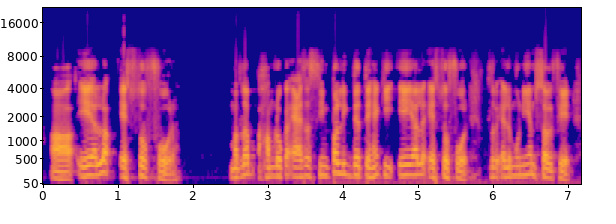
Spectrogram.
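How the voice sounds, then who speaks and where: A man's voice: high voice, a little mellow, no echo. A man teaching a science lesson at a whiteboard. He explains step by step and keeps asking and answering his own questions. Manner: frequent fillers like "theek hai".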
